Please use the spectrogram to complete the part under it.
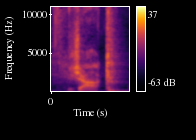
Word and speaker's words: Jacques: I never knew how to pronounce that. – Jacques. – Jacques? How dare you? That's. Oh, sorry. Jacques? – Jacques. – Mm-hmm. Okay, cool. – No S sound on the end.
